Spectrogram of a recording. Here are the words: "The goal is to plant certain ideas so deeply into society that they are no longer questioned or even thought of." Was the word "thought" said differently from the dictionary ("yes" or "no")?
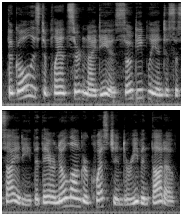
no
